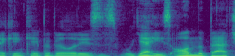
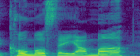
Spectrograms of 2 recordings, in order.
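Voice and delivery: mock Spanish; 7 semitones higher, 9 dB louder than usual. Mocking a contestant's Spanish.

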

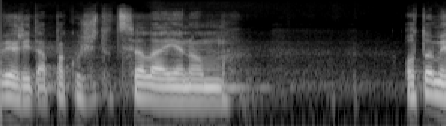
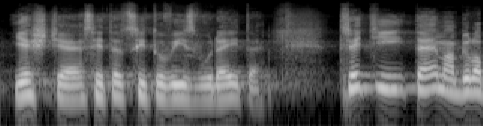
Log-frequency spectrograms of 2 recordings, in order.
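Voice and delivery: ordinary talk, nothing marked

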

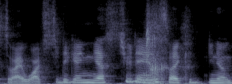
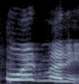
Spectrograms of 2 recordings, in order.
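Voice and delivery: loud laughing retort; 12 semitones higher, 11 dB louder than usual. Real, not acted.

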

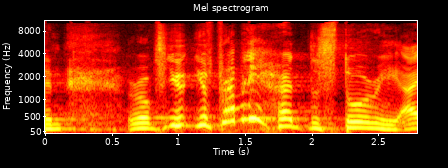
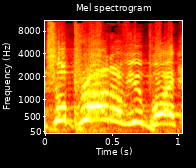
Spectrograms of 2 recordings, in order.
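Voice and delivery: high, loud beaming praise; proud praise; 12 semitones higher, 8 dB louder than usual. Acted. King praising the winning swimmer, high and loud. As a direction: burst out with pride.

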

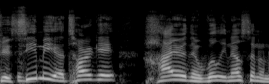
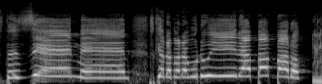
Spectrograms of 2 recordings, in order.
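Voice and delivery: high, slow hype shout; 12 semitones higher, 3 dB louder than usual. Pretend. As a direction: announce yourself like a hype man. Hype announcement.

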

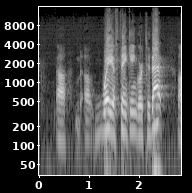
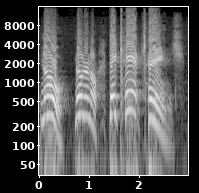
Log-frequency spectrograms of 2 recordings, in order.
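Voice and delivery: high and loud, slowing at the end; emphatic correction; 6 semitones higher, 3 dB louder, slower than usual. Real, not acted. Preacher correcting his old view, loud and slow. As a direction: stretch the last words for weight.

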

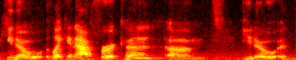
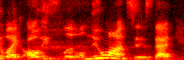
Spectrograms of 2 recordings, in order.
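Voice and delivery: ordinary delivery

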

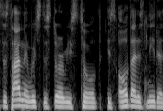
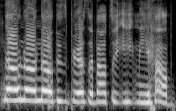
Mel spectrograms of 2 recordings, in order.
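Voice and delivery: high, loud terrified pleading; panicked scream; 12 semitones higher, 10 dB louder than usual. Acted. Atheist to God, screaming in terror. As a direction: scream as the bear looms. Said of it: "the atheist screams".

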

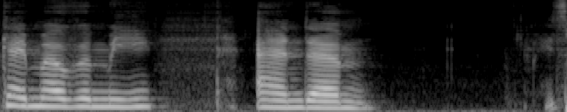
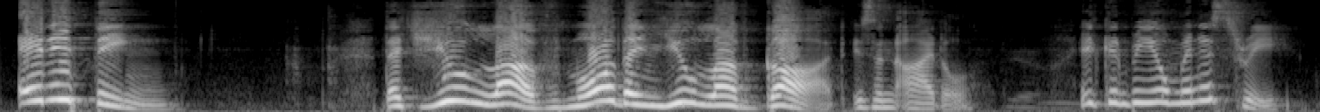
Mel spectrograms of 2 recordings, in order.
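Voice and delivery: loud, high fiery preaching; 7 semitones higher, 11 dB louder than usual. Acted. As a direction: drive it home from the pulpit. Preaching at full force.

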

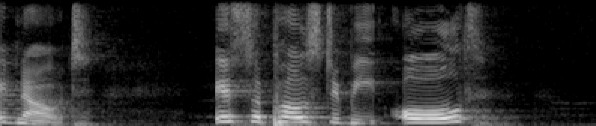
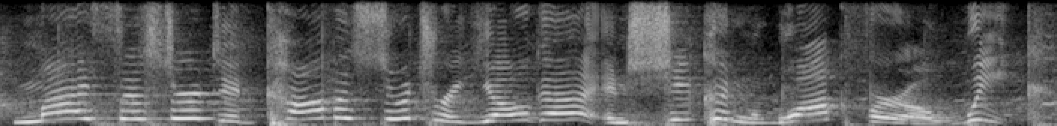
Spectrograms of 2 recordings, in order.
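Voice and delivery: higher, laughing through the words; laughing punchline; 6 semitones higher than usual. Retold or imitated. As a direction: let the laugh leak through the line. Sister blurts the punchline.

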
